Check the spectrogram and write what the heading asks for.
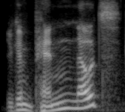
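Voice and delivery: amazed disbelief. Real, not acted. Shocked at pinned notes.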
